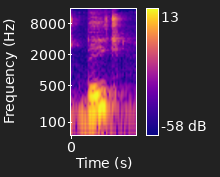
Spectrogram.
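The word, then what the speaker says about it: biik: It'd be pretty obvious that the pronunciation was beak, and so that would get respelled in the IPA conventions as B-I-I-K.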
